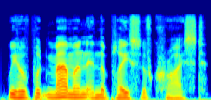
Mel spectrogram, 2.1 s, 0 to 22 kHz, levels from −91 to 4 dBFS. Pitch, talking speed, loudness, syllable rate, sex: 110 Hz, 255 wpm, -19 LUFS, 5.7 syllables/s, male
